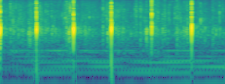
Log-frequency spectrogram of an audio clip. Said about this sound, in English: Can we give the Lord a hand clap of praise before we leave today?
